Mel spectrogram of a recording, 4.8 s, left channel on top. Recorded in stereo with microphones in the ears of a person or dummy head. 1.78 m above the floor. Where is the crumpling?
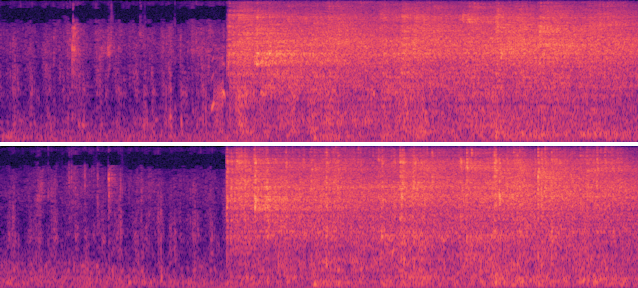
75° right (ahead or behind), 1.3 m.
